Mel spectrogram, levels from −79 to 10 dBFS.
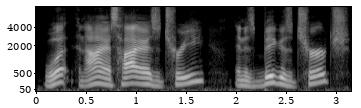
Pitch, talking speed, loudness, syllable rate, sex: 165 Hz, 265 wpm, -18 LUFS, 5.2 syllables/s, male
